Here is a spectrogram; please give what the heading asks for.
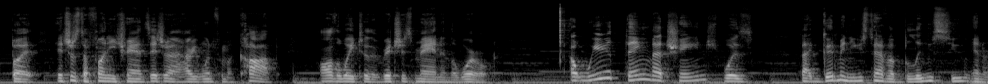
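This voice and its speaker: Higher-voiced man narrating informal commentary. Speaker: video essay narrator. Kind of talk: informal commentary on a puppet series.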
